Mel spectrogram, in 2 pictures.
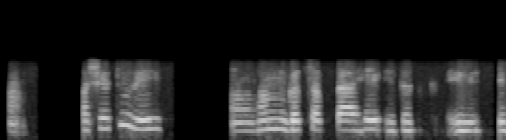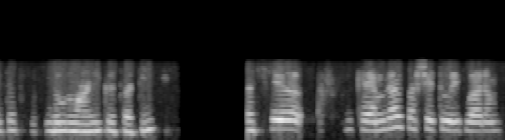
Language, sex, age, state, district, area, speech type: Sanskrit, female, 18-30, Delhi, North East Delhi, urban, conversation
